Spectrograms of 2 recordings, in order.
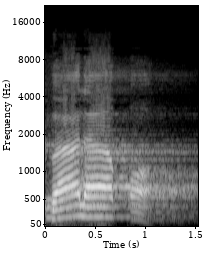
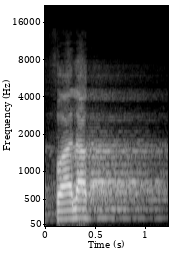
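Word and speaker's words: فلق: Qul a'udhu birabbil falaq. Falaq, falaq. Qul a'udhu birabbil falaq. Falaq. Dapat may qalqala siya. Hindi pwede bigkasin na falak.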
